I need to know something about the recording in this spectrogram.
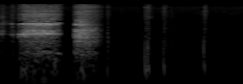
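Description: A person sighing close to the microphone: two breathy pushes of air, one right after the other in the first second, followed by a few faint clicks.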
